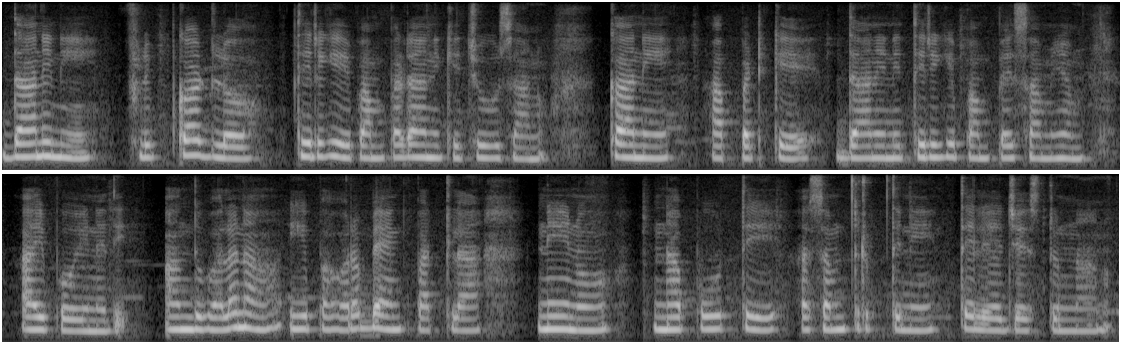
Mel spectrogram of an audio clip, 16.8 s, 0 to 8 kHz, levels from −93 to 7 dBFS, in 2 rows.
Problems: background sounds at intervals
